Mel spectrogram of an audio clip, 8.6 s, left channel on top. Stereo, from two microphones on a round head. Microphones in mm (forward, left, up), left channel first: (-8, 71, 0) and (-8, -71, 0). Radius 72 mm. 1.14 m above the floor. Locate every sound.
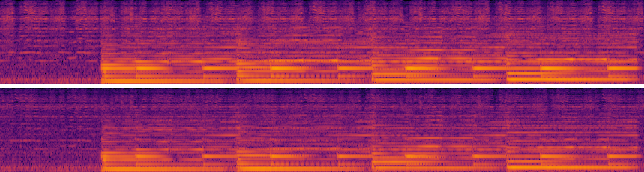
1.4 s a piano: 40° left (ahead or behind), 1.6 m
